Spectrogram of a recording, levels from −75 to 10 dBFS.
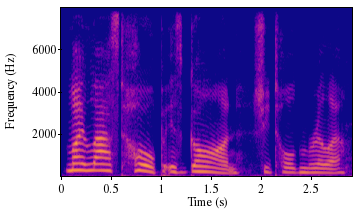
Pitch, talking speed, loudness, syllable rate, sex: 235 Hz, 165 wpm, -18 LUFS, 3.7 syllables/s, female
